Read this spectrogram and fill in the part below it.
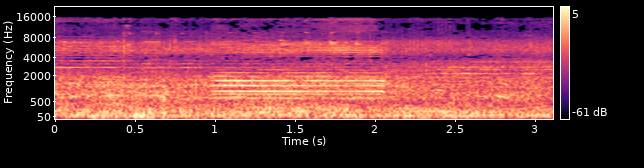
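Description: A motor rickshaw horn honks once, steadily.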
